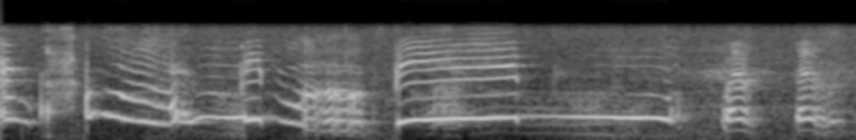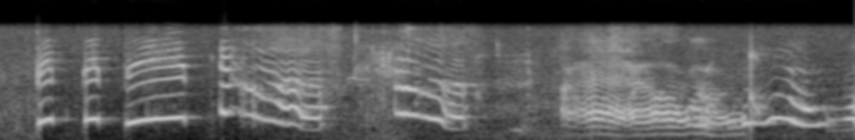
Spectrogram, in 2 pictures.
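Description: Boston terrier howling and 'singing': a string of short calls that glide upward in pitch, with one long held note about two seconds in that lasts over a second.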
